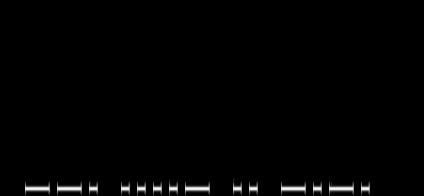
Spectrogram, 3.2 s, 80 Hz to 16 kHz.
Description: Morse code, heard as a keyed tone, about 20 wpm, 690 Hz. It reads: G4IC
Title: DXCC-100 Call Signs - 4 Characters - Repeated 3x - 20wpm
